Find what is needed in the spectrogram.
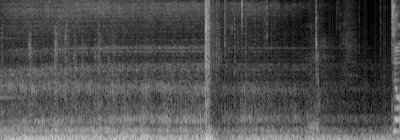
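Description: Sound effect of a monster approaching: a low rumble with one heavy thud about two seconds in, after which the rumble eases off.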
